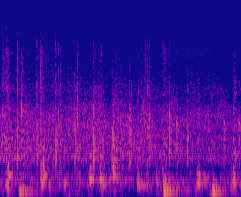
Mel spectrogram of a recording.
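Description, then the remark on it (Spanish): A crowd claps steadily for a few seconds, a dense patter of many hands blending into an even wash of applause, fairly soft overall with no voices on top. The audience is applauding at a performance by the murga (carnival troupe) a troupe from O Grove. “Eh, un aplauso para este público, por favor.”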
